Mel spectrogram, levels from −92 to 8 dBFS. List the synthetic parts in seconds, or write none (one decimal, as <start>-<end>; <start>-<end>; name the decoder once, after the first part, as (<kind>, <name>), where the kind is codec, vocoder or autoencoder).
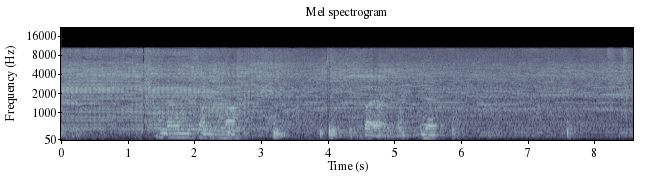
none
